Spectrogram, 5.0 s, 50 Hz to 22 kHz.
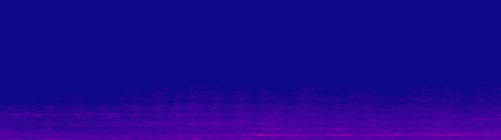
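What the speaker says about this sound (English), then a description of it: "You can hear the Bridgestone tyres searching for grip on this damp Le Mans circuit here this afternoon." Bridgestone kart tyres scrabble for grip on a damp Le Mans circuit during the CIK-FIA Academy Trophy 2017 Round 2 final, a steady, distant roar of karts and hissing tyre noise at low volume, with no voices.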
